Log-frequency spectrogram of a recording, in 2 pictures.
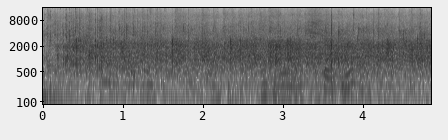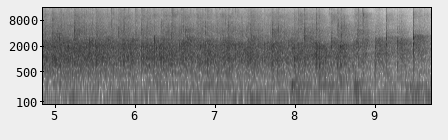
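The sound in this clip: Sustained audience applause welcomes author Nam Le onstage at a live event. The clapping stays steady and dense for the whole stretch, with no voices rising above it.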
